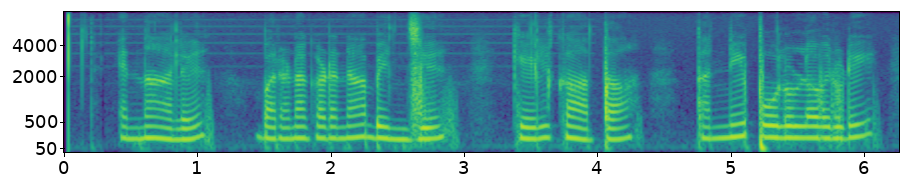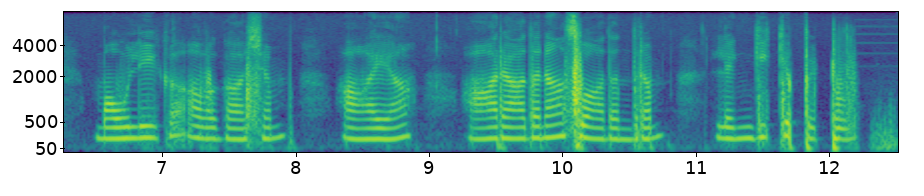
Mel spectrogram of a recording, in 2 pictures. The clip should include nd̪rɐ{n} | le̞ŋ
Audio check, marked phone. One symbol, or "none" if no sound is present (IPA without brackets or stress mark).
m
